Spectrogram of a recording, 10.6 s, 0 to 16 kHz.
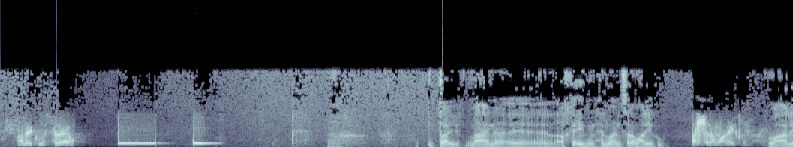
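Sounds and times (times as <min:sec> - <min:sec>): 
speech: 0:00.2 - 0:01.1, 0:05.9 - 0:10.5
telephone line beeps as a caller connects to a call-in line: 0:01.6 - 0:03.0.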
